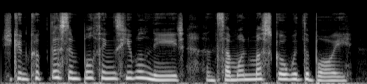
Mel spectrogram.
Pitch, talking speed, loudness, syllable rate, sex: 235 Hz, 275 wpm, -16 LUFS, 5.8 syllables/s, female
